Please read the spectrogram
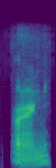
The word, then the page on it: erne: American English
